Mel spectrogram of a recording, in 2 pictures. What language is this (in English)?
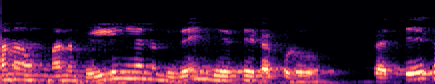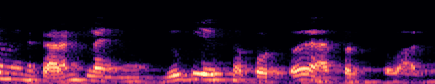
Telugu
